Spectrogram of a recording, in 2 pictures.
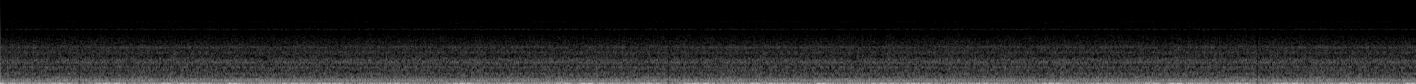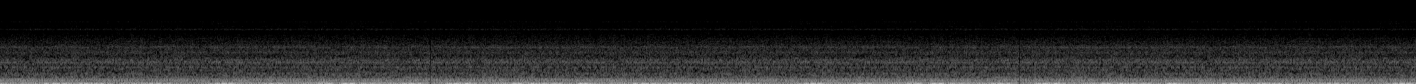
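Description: Steady low drone made of many constant tones, heaviest in the bass, its loudness pulsing unevenly.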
